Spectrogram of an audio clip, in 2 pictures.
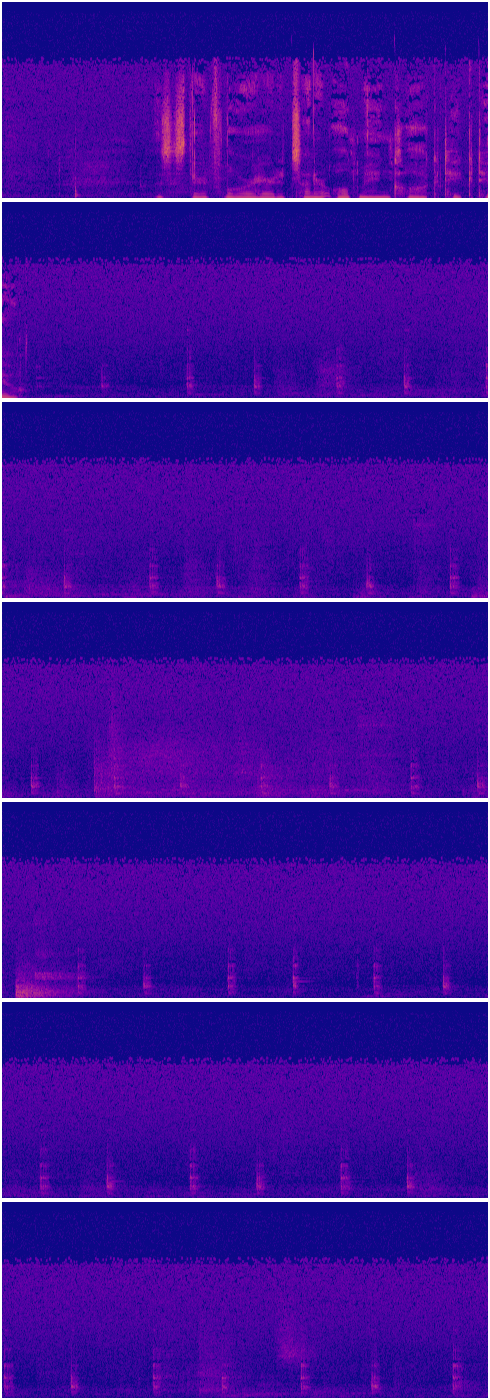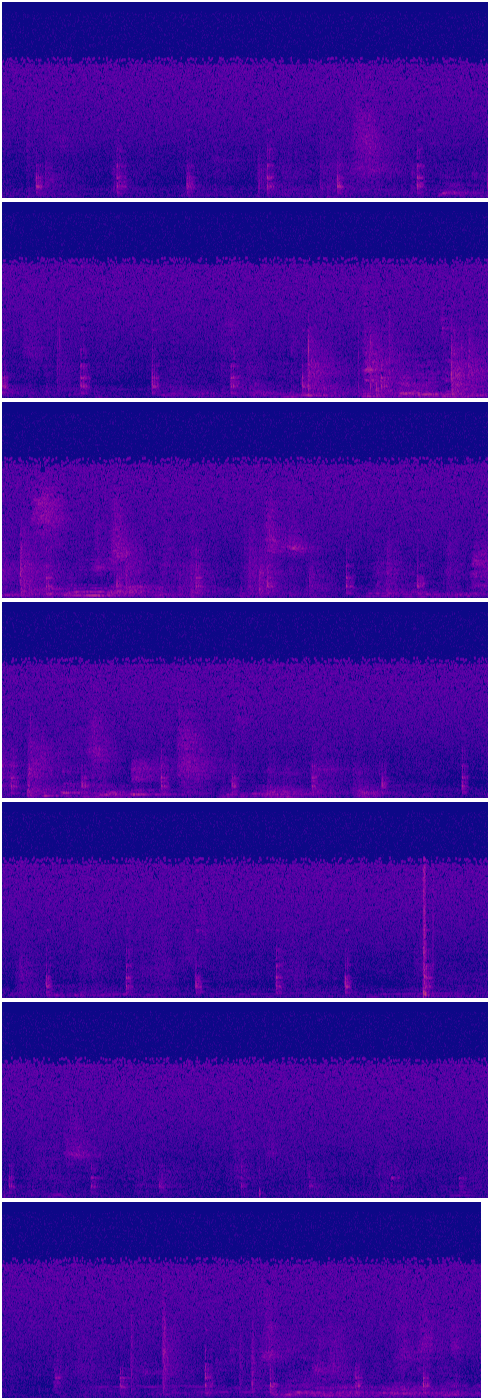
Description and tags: An old clock ticking.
